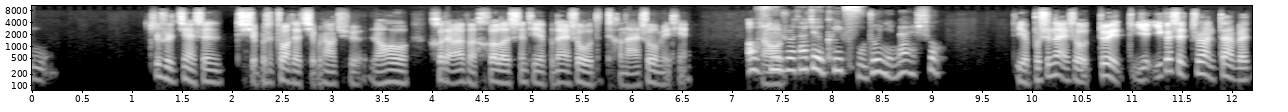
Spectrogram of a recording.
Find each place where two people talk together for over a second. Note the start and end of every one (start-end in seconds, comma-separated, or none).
none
